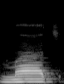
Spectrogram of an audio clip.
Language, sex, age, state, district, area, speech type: Odia, male, 30-45, Odisha, Kalahandi, rural, spontaneous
